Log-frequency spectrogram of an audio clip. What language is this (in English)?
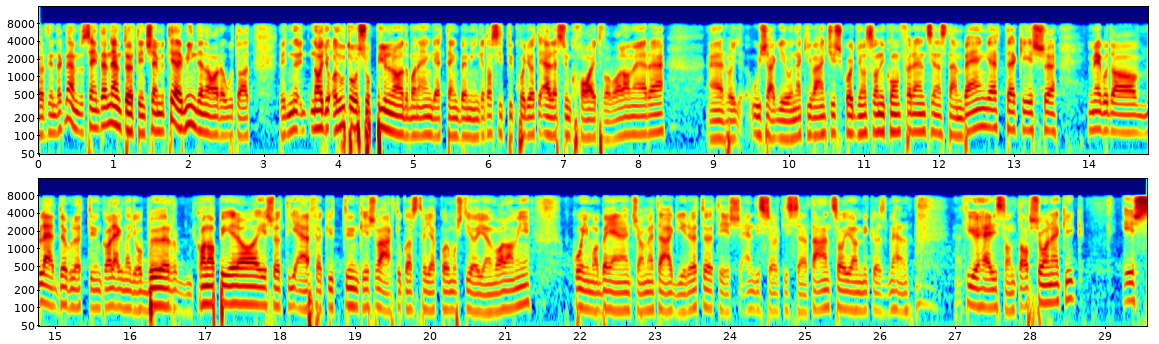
Hungarian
